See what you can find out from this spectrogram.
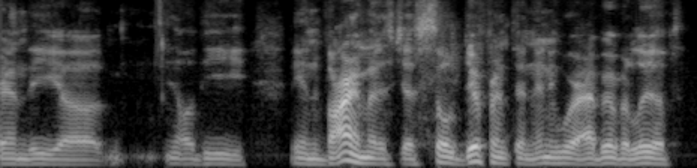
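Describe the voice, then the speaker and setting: A man with an American accent, very deep and low-pitched, at a very fast pace with ordinary pitch variation, in a very clean recording over a silent background. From Chicago, Illinois (parents from Mississippi). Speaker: comic book creator. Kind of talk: casual interview chat. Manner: casual, many fillers.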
